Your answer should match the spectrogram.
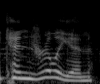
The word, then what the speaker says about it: Kendrillian: The reason why I go by Kendra is because for some freaking reason, people actually have a hard time saying Kendrillian, despite it literally having the same pronunciation as 10 million.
